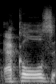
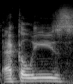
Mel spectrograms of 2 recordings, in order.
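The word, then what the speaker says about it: Eccles: pronounce Mod's name mod echles echoles there's a bunch of different YouTube pronunciations out there we're calling her name Eckles mod Eckles is entrusting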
